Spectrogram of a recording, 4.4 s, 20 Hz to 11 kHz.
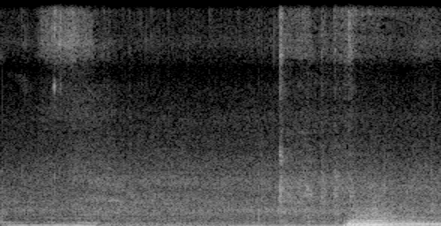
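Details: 2018 Mazda 3 starting by newly installed iDatastart remote starter, after relay clicks confirm programming: three seconds quiet, then quick crank and clean catch into steady idle; normal start.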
